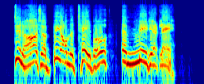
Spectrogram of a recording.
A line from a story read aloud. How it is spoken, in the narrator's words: shouted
